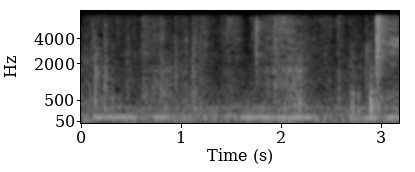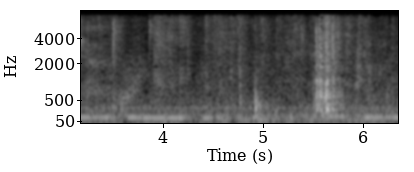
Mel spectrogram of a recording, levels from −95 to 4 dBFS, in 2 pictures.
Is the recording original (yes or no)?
yes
